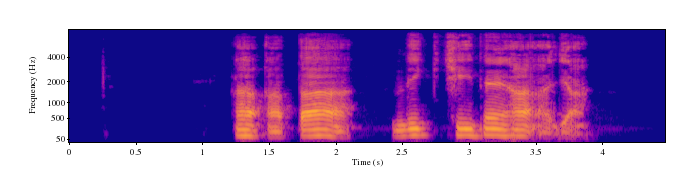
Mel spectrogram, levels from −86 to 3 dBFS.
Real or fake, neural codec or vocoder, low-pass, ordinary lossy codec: fake; vocoder, 22.05 kHz, 80 mel bands, Vocos; 7.2 kHz; Opus, 64 kbps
